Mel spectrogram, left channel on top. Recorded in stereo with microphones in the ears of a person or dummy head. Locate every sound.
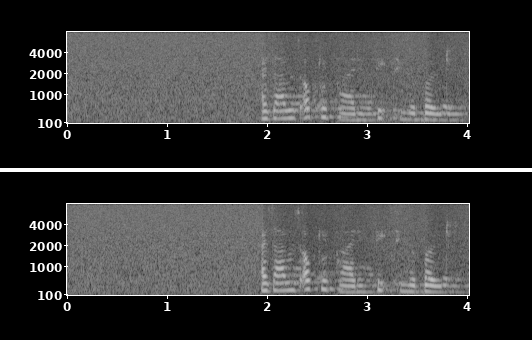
1.9 s a woman speaking: 45° right (ahead or behind), 2.5 m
